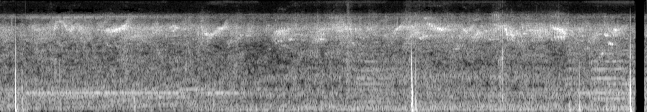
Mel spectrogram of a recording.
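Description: Birds chirping in the background, with a few sharp clicks, one about five seconds in.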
